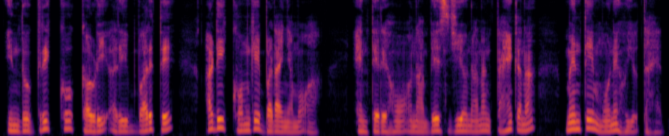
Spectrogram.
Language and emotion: Santali, neutral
